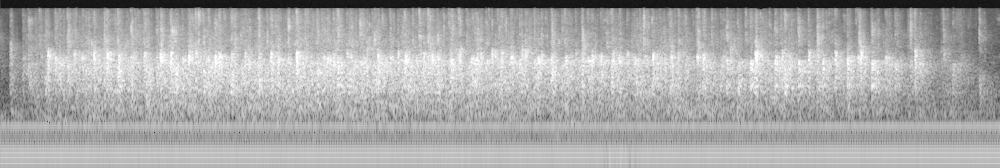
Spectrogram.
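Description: Audience applauding. The clapping starts about half a second in, holds steady, and dies away near the end.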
